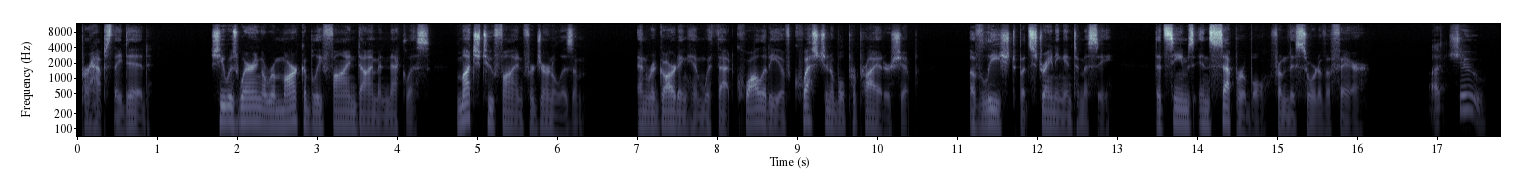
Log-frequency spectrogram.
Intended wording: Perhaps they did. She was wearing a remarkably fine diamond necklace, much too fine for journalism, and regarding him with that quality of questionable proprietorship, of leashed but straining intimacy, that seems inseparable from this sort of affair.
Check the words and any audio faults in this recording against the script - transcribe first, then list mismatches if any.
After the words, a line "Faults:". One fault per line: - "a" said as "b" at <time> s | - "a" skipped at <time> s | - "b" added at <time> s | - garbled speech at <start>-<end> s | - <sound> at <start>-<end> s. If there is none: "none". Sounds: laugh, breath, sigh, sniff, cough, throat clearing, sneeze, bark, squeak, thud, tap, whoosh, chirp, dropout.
Perhaps they did. She was wearing a remarkably fine diamond necklace, much too fine for journalism, and regarding him with that quality of questionable proprietorship, of leashed but straining intimacy, that seems inseparable from this sort of affair.
Faults:
- sneeze at 16.9-17.6 s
